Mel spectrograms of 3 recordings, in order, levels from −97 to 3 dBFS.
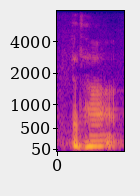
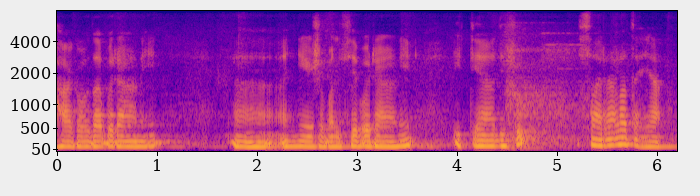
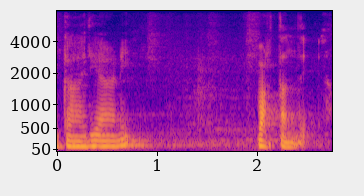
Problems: constant background noise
